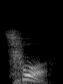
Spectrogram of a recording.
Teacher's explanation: Bad translates to 错 and is pronounced using a falling tone or the fourth tone.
